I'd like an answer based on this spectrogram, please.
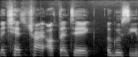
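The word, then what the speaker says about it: egusi: Yeah, I have the way you pronounce it is funny. Agushi. Yeah, we say agusi.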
